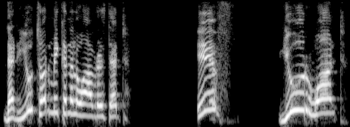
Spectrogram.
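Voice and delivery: put-on high-pitched, heavy-accented boss ranting; the Turk impression. The Turk scolding Canelo over the Crawford fight, high and ranting. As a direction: lecture Canelo like the man who pays him, rising to shouts. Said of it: "You understand the Turk?".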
